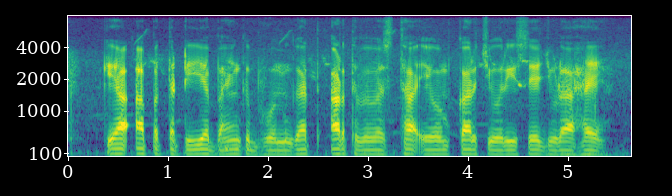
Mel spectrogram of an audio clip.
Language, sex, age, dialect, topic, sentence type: Hindi, male, 51-55, Kanauji Braj Bhasha, banking, statement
